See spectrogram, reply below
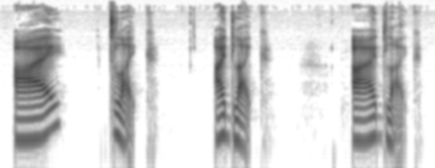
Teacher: And if your second consonant or the second word starts with an L or an R, simply connect that consonant on the first word with the L or the R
